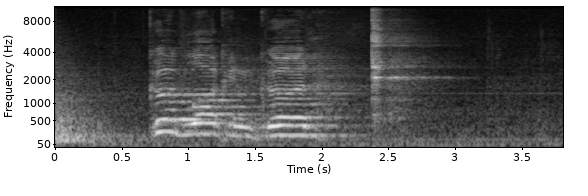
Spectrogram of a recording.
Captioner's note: glasses clink in cheers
